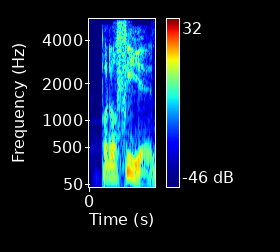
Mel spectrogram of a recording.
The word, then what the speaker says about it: PROCIE: PROCIE, ¿no? Lo he dicho bien, ¿no? – Sí, está bien.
